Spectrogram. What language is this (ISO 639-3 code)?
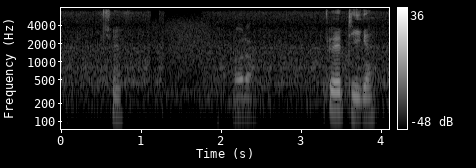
pan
